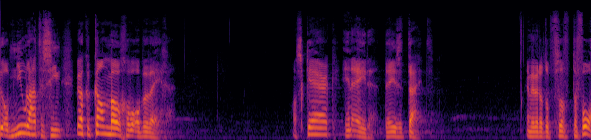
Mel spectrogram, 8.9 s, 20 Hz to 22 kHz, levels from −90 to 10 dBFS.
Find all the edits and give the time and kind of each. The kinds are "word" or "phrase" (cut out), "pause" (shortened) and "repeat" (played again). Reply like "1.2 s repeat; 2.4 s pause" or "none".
none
